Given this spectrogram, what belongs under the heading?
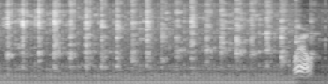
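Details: Model A Ford after sitting about four months and receiving new parts: a steady, even four-cylinder putter at idle, no misses or knocks. It runs smoothly.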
